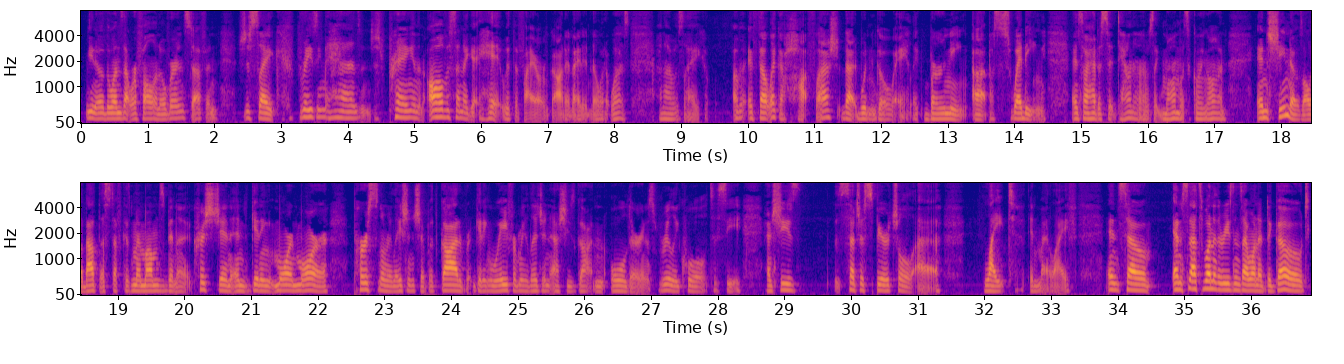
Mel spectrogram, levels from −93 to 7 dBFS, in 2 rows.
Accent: American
